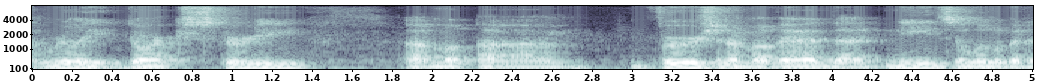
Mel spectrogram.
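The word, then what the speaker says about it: Mourvèdre: of those perhaps, so why don't we say Mourvedre, or Mourvedre, if you want me to pronounce it that way. 100% Mourvedre, that for me reminds me a bit of Bandol.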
